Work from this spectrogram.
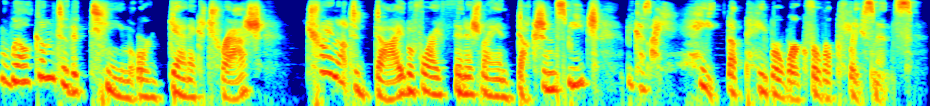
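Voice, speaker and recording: A woman's voice: fairly low pitch, very animated, a little slow, breathy edge, heavily acted. A woman voicing a cruel, condescending female robot supervisor in a menacing, theatrical ASMR roleplay that slips between speech and whispers. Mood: menacing, commanding. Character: cruel, haughty female disassembly robot acting as corporate supervisor. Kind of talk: ASMR roleplay, scripted villain monologue.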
